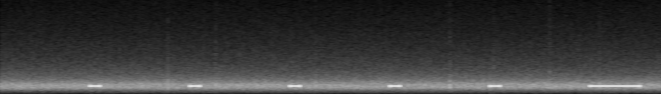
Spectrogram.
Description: Radio time signal (six pips, as the Greenwich Time Signal), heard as pips, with radio static.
